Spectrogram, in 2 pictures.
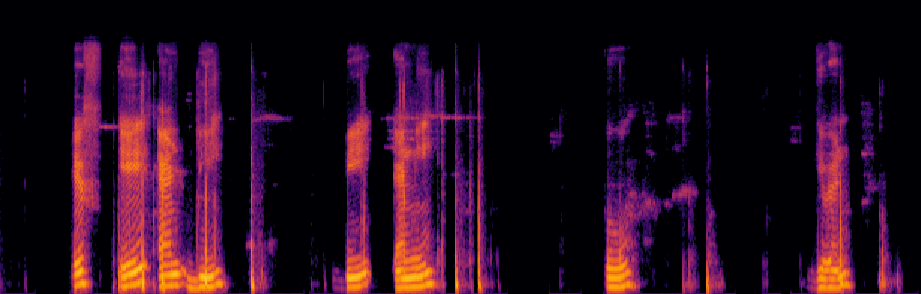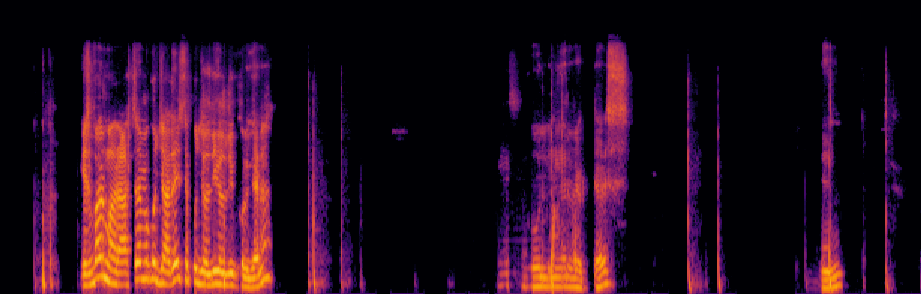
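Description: A man lectures calmly in short phrases with pauses, heard through a microphone in an online class.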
